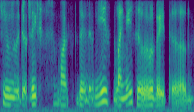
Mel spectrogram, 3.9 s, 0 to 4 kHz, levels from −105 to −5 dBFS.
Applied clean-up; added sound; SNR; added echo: neural diffusion model UNIVERSE++.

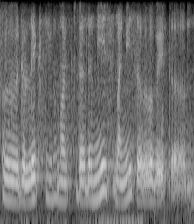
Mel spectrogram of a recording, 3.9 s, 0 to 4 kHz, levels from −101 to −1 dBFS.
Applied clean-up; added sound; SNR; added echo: neural mask model Resemble Enhance denoiser.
